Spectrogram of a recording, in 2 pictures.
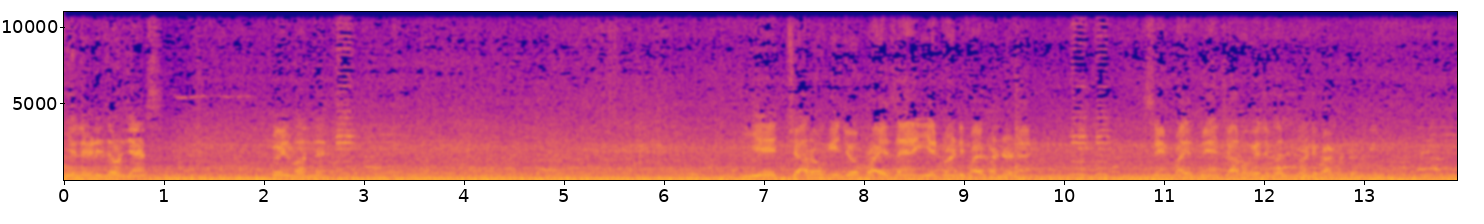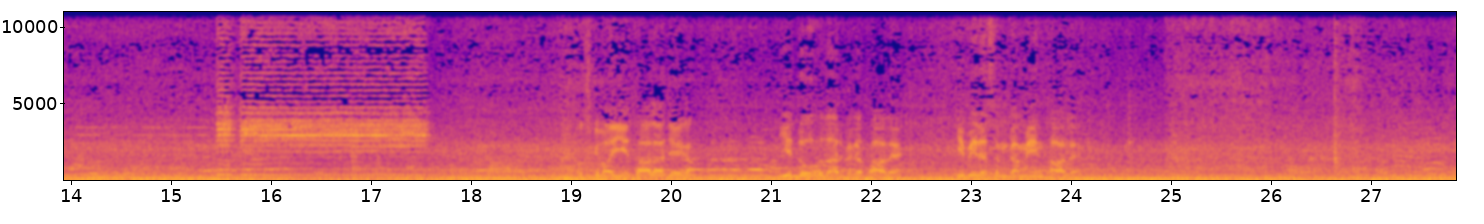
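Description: Men talk nearby amid a busy crowd.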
